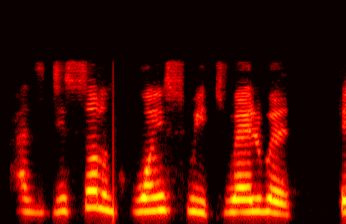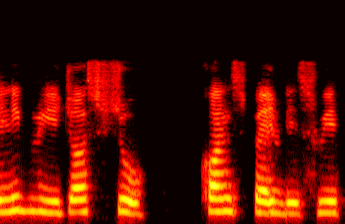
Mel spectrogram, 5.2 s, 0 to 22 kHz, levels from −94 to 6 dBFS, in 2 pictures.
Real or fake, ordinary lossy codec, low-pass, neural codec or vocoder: fake; none; 7.2 kHz; codec, 24 kHz, 0.9 kbps, WavTokenizer, medium speech release version 1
